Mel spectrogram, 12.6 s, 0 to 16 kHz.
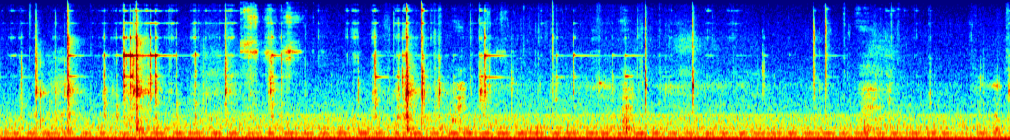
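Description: Light metal clicks and clinks, irregular and scattered, as a Honda CB750's starter reduction gear and its steel shaft are handled and pushed into the engine case. A cluster of clinks comes about two seconds in and a sharper single click about five seconds in.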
